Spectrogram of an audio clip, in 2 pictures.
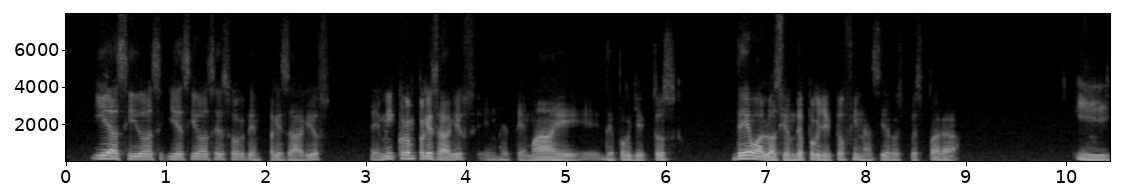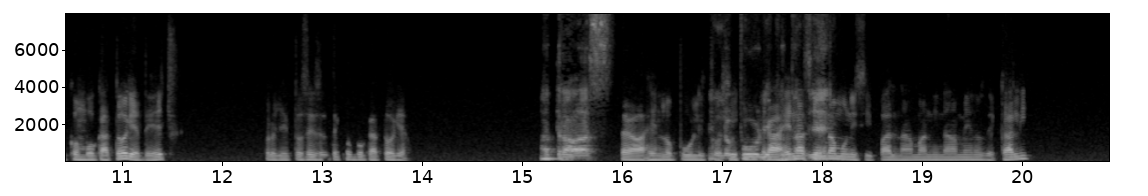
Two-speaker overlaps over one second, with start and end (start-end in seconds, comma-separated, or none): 16.9-18.2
